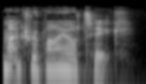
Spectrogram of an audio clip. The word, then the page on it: macrobiotic: British English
